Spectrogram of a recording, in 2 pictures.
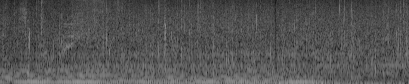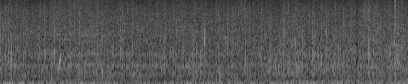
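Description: Rain falling, a steady hiss with scattered faint drop ticks. Soft held low music notes sound underneath for the first three seconds or so, then fade out.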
